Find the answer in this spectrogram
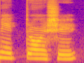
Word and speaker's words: étranger: Au marché au marché il rencontre un étranger. Un é tran ger. E has an accent on top so it is pronounced as é.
